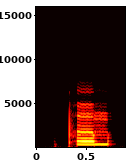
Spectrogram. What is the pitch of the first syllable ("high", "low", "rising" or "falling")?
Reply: high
